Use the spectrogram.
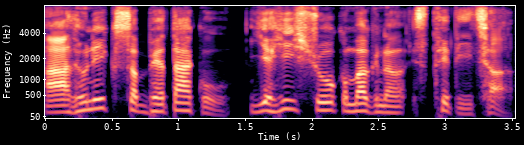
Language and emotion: Nepali, neutral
